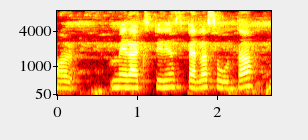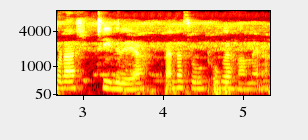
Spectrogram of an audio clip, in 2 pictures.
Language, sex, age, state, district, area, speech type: Dogri, female, 30-45, Jammu and Kashmir, Reasi, rural, spontaneous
